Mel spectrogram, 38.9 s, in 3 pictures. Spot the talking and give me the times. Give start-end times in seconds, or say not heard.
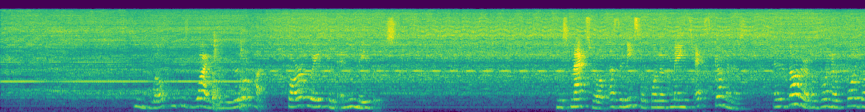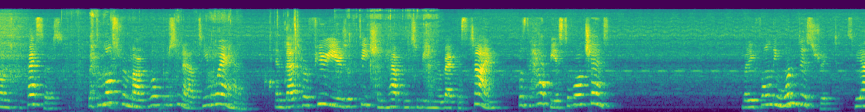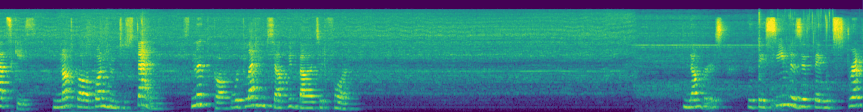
2.0-6.0, 8.3-22.1, 24.1-31.2, 36.2-38.8.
